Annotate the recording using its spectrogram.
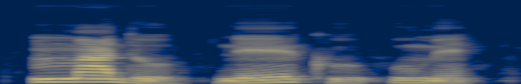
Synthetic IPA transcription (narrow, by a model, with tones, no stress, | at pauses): m̩˦ma˦dʊ˨ne˨˦e˦kʰu˨u˦me˦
